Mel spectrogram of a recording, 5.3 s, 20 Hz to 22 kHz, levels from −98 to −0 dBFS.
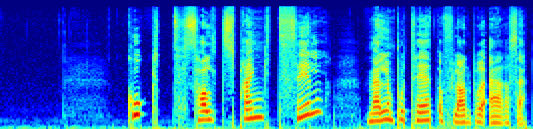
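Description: No technical faults can be heard anywhere in this speech recording. Nothing in the audio calls for comment.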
